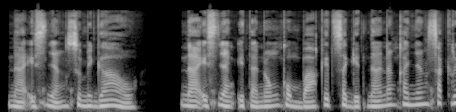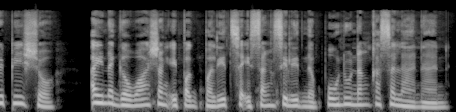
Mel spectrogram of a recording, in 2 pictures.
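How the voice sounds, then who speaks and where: A woman with a fairly low voice reads a dramatic audiobook story. Her delivery is solemn and melodramatic. The recording is dry and close, with little room sound. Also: darkish tone, no echo. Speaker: audiobook narrator. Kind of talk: dramatic scripted story narration.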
